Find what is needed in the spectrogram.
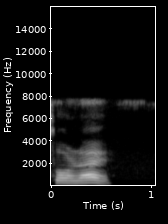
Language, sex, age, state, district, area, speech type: Assamese, female, 30-45, Assam, Dhemaji, rural, read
